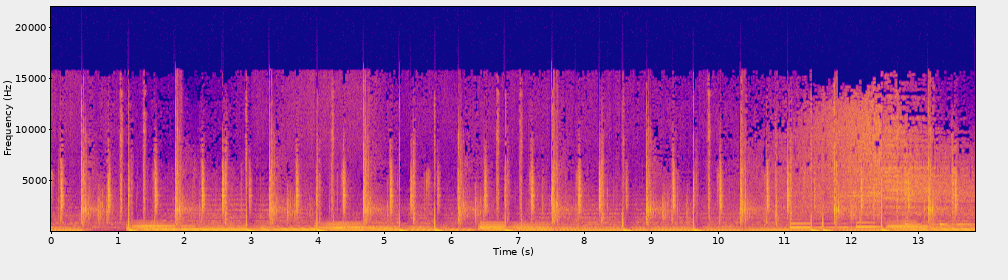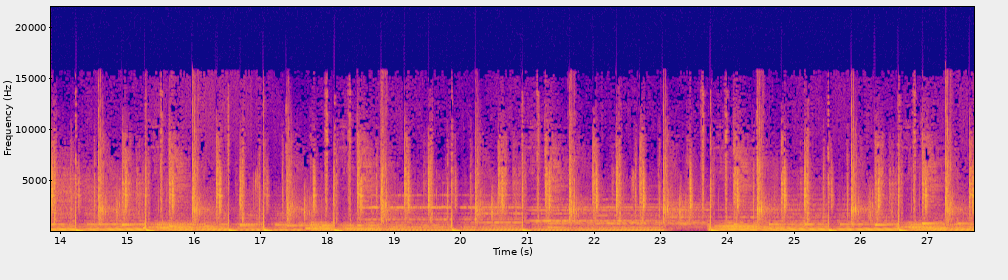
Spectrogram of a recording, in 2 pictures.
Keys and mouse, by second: 0.0 shift+middle click, 0.3 middle click, 0.5 shift+middle click, 0.7 middle drag, 0.9 shift+middle click, 3.9 middle click, 4.1 click, 4.4 o, 7.1 middle click, 7.3 shift+middle click, 7.5 shift+middle click, 9.2 middle drag, 9.8 shift+middle click, 10.1 shift+middle click, 11.0 click, 11.4 KP_Decimal, 11.6 click, 11.9 s, 12.8 click, 13.8 click, 14.0 click, 14.3 r, 15.2 click, 15.7-16.1 middle drag, 16.3 click, 16.4 middle click, 16.6 shift+middle click, 17.7 middle click, 18.1 KP_Decimal, 18.6 r, 20.3 click, 20.8 middle click, 22.8 click, 23.1 r, 24.3 click, 24.6 click, 24.7 click, 26.0 r, 27.1 KP_7, 27.5 shift+middle click.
